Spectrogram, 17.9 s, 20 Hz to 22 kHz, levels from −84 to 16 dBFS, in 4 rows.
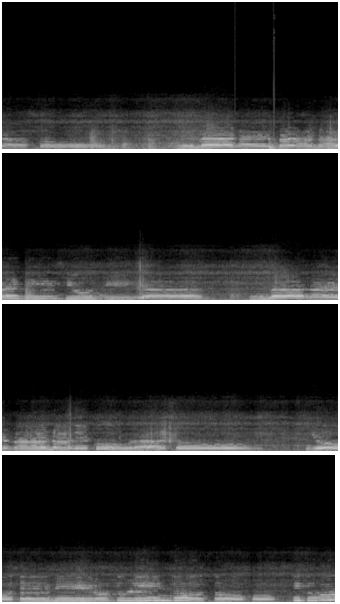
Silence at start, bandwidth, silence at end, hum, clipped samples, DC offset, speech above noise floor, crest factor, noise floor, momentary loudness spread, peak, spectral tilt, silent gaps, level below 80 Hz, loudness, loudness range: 0 s; 7.8 kHz; 0 s; none; under 0.1%; under 0.1%; 23 dB; 14 dB; -39 dBFS; 14 LU; -4 dBFS; -7 dB/octave; none; -64 dBFS; -18 LUFS; 3 LU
